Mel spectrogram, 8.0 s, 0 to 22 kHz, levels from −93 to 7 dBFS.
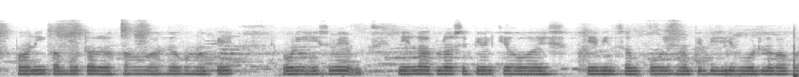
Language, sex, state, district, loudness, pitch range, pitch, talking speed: Maithili, female, Bihar, Supaul, -31 LUFS, 170-175 Hz, 175 Hz, 170 wpm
